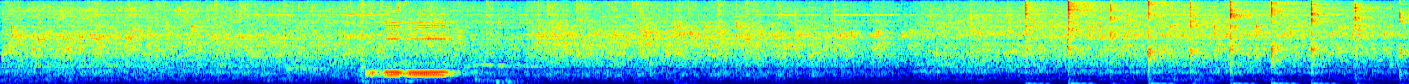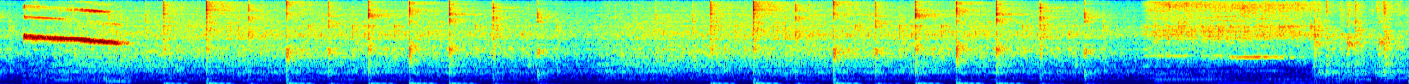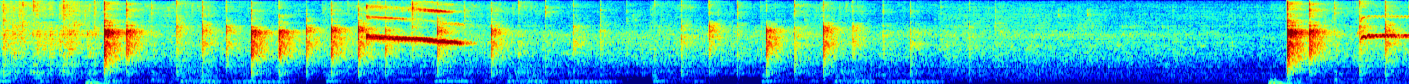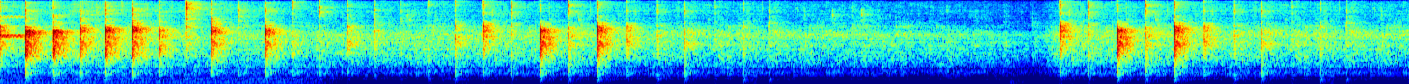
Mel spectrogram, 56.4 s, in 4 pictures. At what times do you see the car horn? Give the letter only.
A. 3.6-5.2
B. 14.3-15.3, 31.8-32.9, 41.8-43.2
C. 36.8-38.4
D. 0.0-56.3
A.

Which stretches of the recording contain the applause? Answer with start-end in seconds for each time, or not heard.
0.0-56.3.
